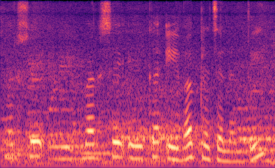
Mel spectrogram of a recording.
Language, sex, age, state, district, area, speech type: Sanskrit, female, 18-30, Kerala, Malappuram, rural, spontaneous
